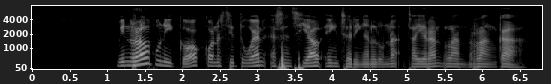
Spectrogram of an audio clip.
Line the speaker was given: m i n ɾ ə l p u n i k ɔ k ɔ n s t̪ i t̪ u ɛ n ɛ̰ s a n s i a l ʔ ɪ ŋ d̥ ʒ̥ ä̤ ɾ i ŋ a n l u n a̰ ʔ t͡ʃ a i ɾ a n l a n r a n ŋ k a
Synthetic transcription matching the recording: m i n ɾ a l p u n i k ɔ k ɔ n s t̪ i t̪ u ɛ n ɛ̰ s ɛ n s i a l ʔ ɪ ŋ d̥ ʒ̥ ä̤ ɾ i ŋ a n l u n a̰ ʔ t͡ʃ a i ɾ a n l a n r a ŋ k a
